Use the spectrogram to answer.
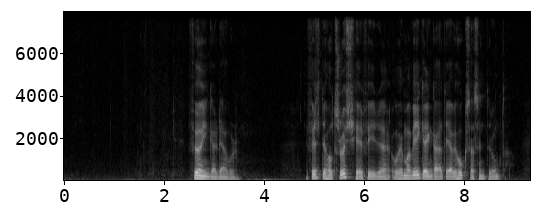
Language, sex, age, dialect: Faroese, male, 15-35, Suðurstreymoy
